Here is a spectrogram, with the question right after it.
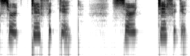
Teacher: So you should stress on the second syllable like certificate.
